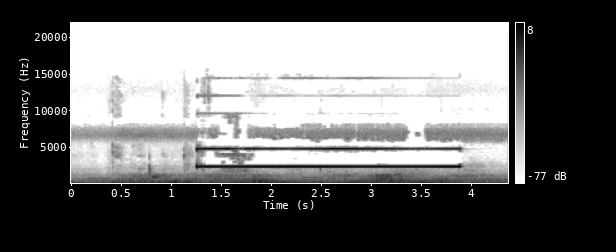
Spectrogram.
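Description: Viking 12-volt jump starter sounding one steady electronic beep, about two and a half seconds long, starting about a second in. It is the pack's warning that it needs a charge.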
